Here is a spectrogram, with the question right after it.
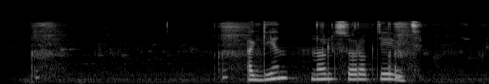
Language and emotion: Russian, neutral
